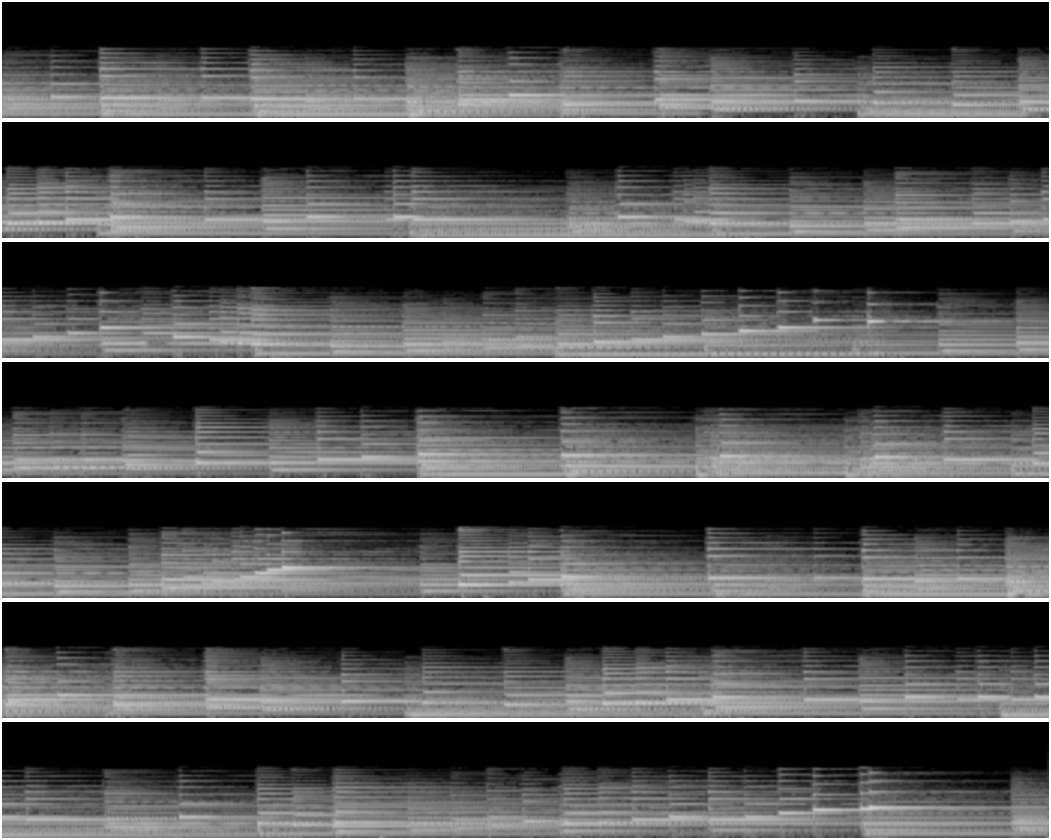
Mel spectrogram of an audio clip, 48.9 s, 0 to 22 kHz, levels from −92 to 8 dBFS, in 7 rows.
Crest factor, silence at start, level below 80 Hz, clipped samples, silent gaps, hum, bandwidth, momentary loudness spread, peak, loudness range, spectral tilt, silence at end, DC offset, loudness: 18 dB; 0 s; -42 dBFS; under 0.1%; none; none; 5.4 kHz; 8 LU; -2 dBFS; 3 LU; -5 dB/octave; 0 s; under 0.1%; -21 LUFS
